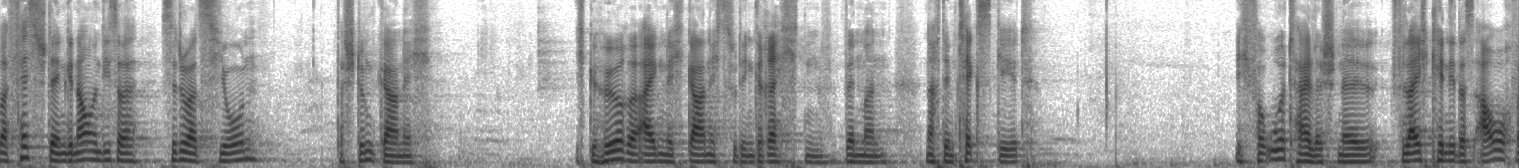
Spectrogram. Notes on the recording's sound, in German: Predigt im Rahmen des GreifBar+ Gottesdienstes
